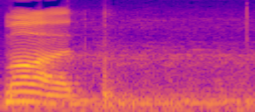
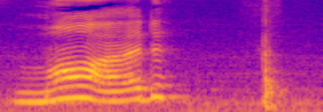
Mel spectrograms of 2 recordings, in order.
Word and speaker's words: Mad: what's your last name mud Raven mod no I'm not getting anything out of that either how do you spell that mud m-a-d m a d explain it that spells mad uh it's mod thank you if you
